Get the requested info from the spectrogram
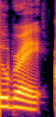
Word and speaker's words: Oubre: I would put number three as like Jalen Green or like Kelly Oubre. Is that how you say it? – Oh yeah, Kelly Oubre.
